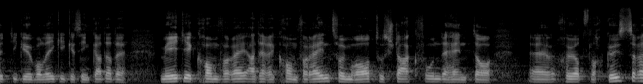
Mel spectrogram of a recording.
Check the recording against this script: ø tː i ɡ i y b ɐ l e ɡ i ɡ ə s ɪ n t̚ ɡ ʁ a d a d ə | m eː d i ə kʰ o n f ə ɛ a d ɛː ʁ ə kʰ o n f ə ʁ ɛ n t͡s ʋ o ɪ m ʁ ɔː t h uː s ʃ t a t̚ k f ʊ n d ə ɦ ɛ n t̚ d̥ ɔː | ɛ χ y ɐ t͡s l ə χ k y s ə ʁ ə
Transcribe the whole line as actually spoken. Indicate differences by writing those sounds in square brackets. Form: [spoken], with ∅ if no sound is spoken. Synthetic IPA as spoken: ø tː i ɡ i y b ɐ l e ɡ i ɡ ə s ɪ n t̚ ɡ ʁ a d a d ə | m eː d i ə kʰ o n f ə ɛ a d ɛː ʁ ə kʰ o n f ə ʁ ɛ n t͡s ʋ o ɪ m ʁ ɔː t h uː s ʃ t a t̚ k f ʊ n d ə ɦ ɛ n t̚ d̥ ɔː | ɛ χ y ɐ t͡s l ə χ k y s ə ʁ ə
